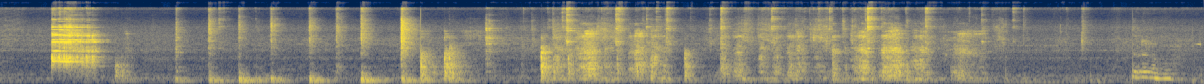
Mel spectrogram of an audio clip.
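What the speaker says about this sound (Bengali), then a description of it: "আমি এবার আদা রসুনটা বেটে নেবো শিলেতে।" Ginger and garlic are ground by hand on a flat grinding stone for an egg curry, giving repeated scraping and knocking strokes in an uneven rhythm at close range, with short bursts of clinks and some background noise.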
